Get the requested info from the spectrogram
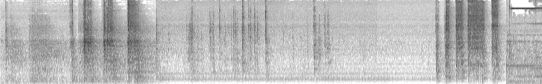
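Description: Cordless impact driver hammering fasteners into a truck bed's sheet-metal corner panel in short loud bursts: several in the first three seconds, then more near the end after a quieter stretch of faint steady hum.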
